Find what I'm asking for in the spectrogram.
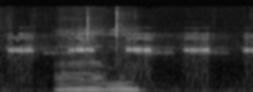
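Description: Crickets chirp in short, evenly spaced bursts, with a single deep, throaty frog croak rising over them for about half a second. Nobody speaks.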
